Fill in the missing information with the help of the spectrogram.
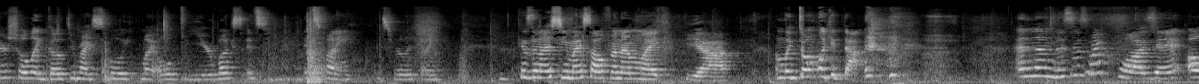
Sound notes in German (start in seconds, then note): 8.6 kichert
